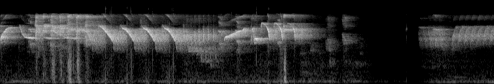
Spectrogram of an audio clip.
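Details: Bottle-green canary pouring out a wild, varied song: fast high rolling trills and sweeping twittered phrases run together for over three seconds, a short pause, then another high sustained trill begins.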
